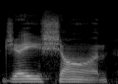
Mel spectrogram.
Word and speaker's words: Jason: It's pronounced Jay Sean.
